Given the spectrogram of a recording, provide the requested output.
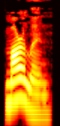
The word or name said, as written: marlen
